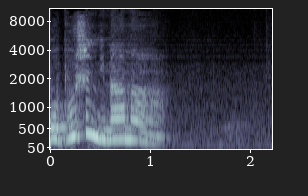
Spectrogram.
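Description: A boy speaks quietly, close by.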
